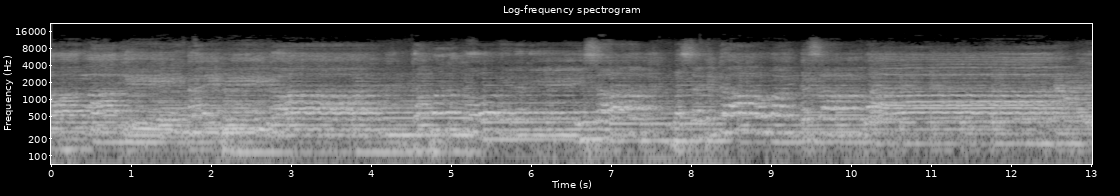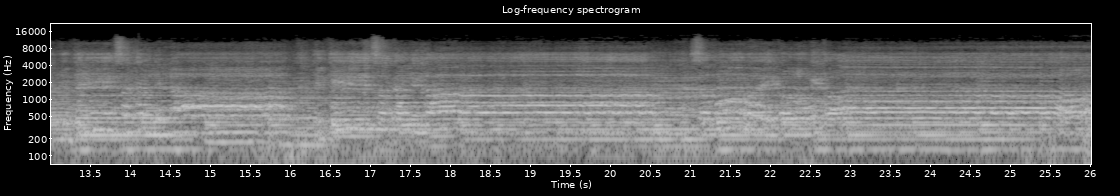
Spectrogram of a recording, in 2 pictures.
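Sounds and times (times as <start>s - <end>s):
male vocal quartet singing: 0.0s - 26.0s.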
